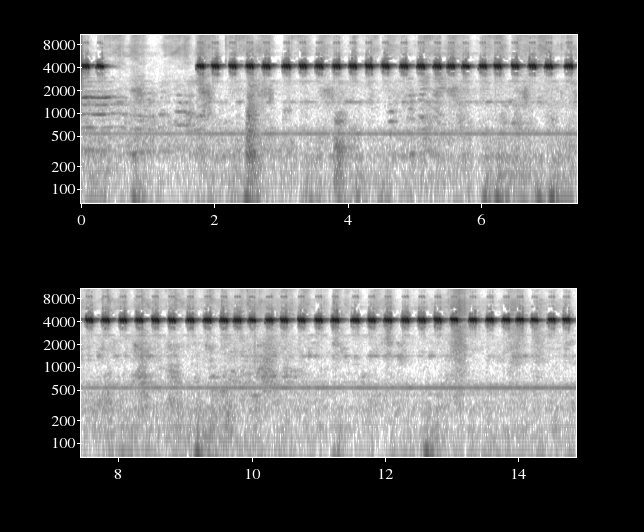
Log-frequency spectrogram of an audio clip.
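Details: Cricket chirping for repelling rats: a short burst, a pause of over a second, then a sustained, metronomic series of shrill chirps about four each second, with occasional dull low thuds behind.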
